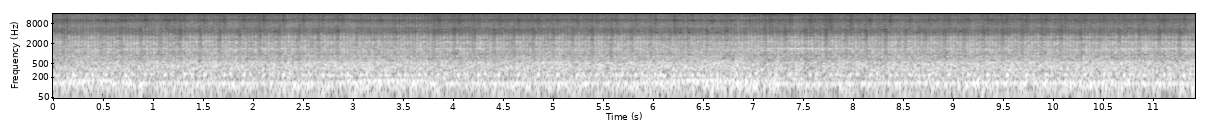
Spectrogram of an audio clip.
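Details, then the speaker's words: Diesel bus just restarted after fuel filter change, water removal and priming, crud still clearing lines, possibly firing on about three of six cylinders; steady but uneven lumpy idle; rough idle. "be concerned if your bus runs a little rough at first because you're still getting whatever crud through the other lines it may have only started on you know three cylinders or so uh out of the six"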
